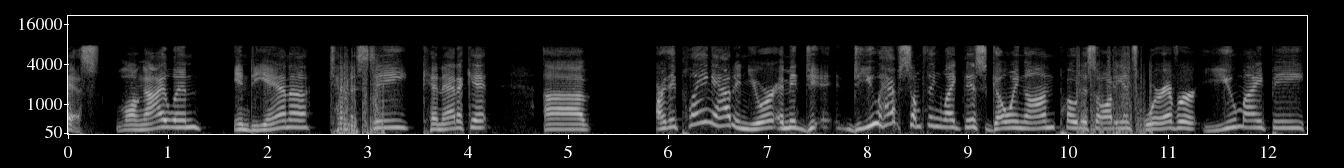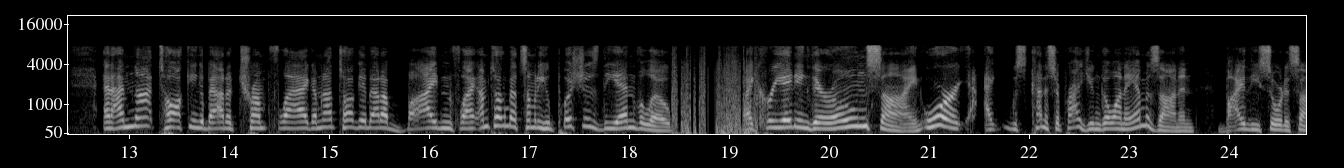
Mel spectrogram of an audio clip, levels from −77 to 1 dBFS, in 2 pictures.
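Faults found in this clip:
Loose connector crackle: intermittent contact, likely a worn or dirty connector, making and breaking and chopping the speech path into irregular scratchy bursts at 2.70–3.15 s, 10.08–10.83 s (after "like this going on", before "you might be") and 18.43–19.28 s (after "somebody who pushes the", before "their own sign"). The crackle sits over G.722 wideband audio that stops near 7.7 kHz.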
